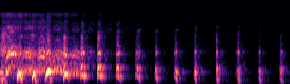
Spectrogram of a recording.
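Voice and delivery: a long high burst of real laughter. Real, not acted. Friend cracks up over the taxi story, high laugh. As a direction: break up laughing, high and loud.

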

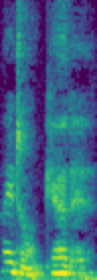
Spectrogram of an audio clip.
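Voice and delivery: very soft, private whisper. A narrator's reading. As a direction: murmur it under your breath, bewildered. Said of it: "she whispered".

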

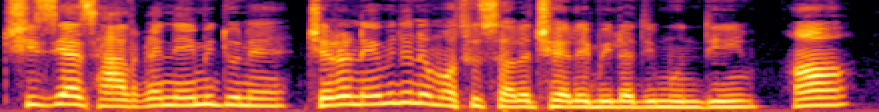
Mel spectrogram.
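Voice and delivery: high-pitched, indignant questioning; angry. A narrator's reading. Emma challenging the headmistress about the boy, angry. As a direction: fire off the questions in rising indignation. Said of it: "اما عصبانی شد و گفت".

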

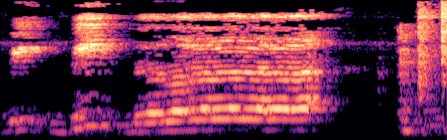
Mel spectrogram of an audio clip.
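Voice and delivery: tripping into babbled nonsense syllables; slurred "cursive" babble; tongue-tied. Real, not acted. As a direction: stumble over your words and give up in blahs. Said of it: "Trying to speak cursive again".

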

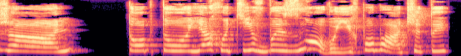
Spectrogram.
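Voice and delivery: high-pitched, drowsy hobbit voice; sleepy hobbit. A narrator's reading. Hobbit wishing to see the eagles again, sleepy high voice. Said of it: "мовив Більбо сонливим голосом".

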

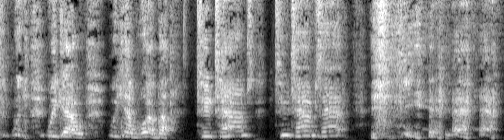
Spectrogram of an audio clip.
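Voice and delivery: high-pitched, amused guessing; laughing. Acted. Local guessing the town's population for visitors, laughing. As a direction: laugh through it, voice lifting high. Ogre jokes about the head count.

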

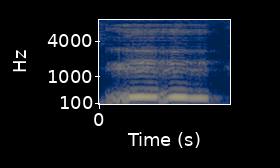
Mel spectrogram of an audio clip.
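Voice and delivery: loud, high wheeze. A narrator's reading. Bonnet reacting to the unmasked squire, loud wheeze. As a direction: wheeze noisily in shock. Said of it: "Bonnet wheezed".

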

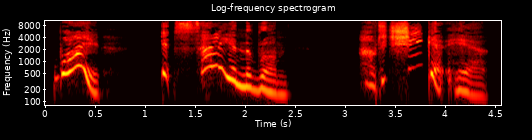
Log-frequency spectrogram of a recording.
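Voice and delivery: put-on high, surprised girl's exclamation. A narrator's reading. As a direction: start very high and loud in surprise. Anne finds Sally in the room.

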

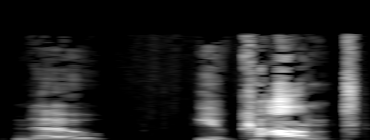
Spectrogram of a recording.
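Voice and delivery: frightened refusal. A narrator's reading. Malfoy refusing the headmaster's help, high and scared. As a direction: refuse with a shaking voice.

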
